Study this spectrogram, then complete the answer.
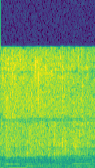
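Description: Chicken pieces fry in a pot with a steady, close, continuous sizzle and a brief low rumble at the start; no one speaks.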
